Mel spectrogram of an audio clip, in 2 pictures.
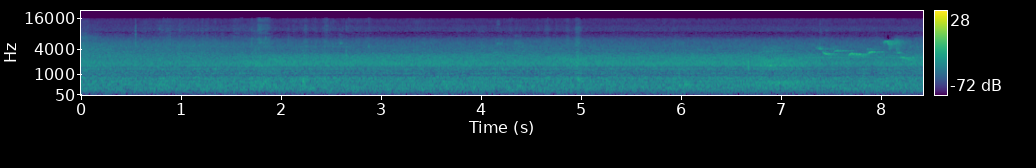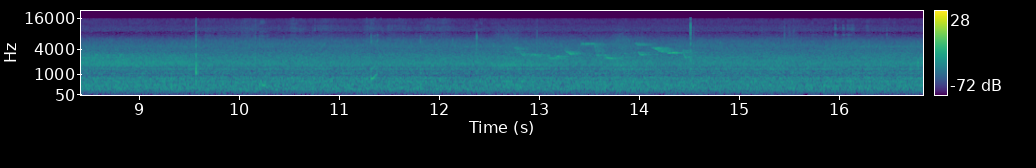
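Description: Steady outdoor background hiss, with a bird twittering briefly twice: about halfway through and again near the end.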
